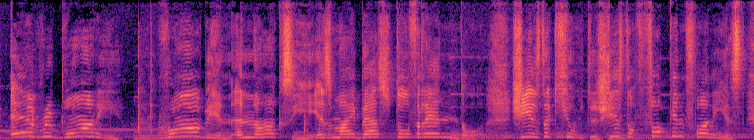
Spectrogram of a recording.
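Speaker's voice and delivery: excited shout-out. Acted. Shout-out in high voice.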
